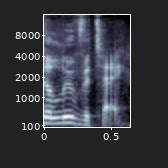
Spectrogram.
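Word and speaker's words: Eluveitie: I got something pronounced right here. Wait, what? Yeah, it's Aluvite.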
